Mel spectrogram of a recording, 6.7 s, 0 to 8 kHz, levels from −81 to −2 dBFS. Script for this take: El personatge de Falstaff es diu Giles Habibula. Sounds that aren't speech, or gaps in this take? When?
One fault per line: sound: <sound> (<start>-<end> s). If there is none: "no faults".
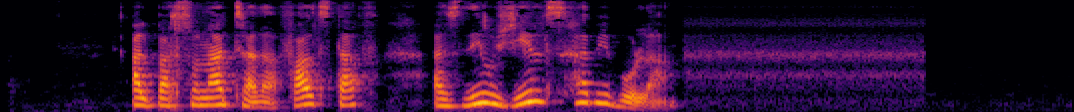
no faults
